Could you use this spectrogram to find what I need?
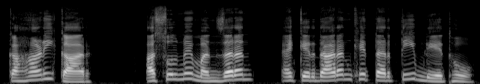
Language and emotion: Sindhi, neutral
